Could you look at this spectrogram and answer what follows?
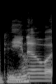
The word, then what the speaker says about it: Giacchino: Giacchino, I think. Giacchino, probably. Giacchino? I think in Italian, you pronounce that G-I-A is like Giacomo instead of Giacomo.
